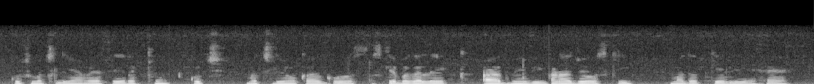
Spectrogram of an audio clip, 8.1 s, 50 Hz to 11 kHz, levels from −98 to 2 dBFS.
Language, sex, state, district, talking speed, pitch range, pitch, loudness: Hindi, male, Bihar, Madhepura, 145 wpm, 120-130 Hz, 125 Hz, -18 LUFS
